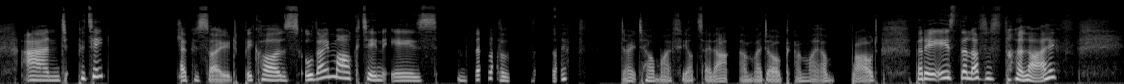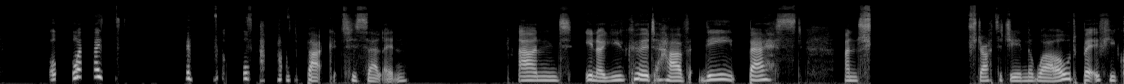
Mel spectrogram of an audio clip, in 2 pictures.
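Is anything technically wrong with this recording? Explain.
Yes, the speech suffers digital broadcast dropout at 1.07–1.81, 4.65–6.00, 8.32–8.56, 11.78–14.36 and 19.93–20.98 s. The receiver mutes on corrupted frames, so the sound drops out with a quick 20 ms fade. The 4.65 and 11.78 s stretches break into several short holes, and the missing audio never returns.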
